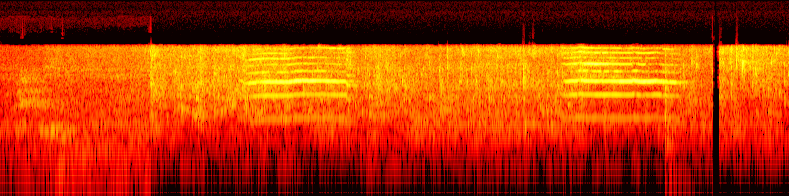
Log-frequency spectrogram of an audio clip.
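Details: Domestic cat with fleas being washed under running water gives two drawn-out, level meows about three seconds apart, each lasting about a second, over steady splashing from a tap.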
